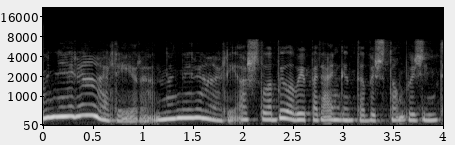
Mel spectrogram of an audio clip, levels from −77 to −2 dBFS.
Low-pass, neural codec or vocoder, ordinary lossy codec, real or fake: 7.2 kHz; codec, 16 kHz, 8 kbps, FunCodec, trained on LibriTTS, 25 frames a second; MP3, 64 kbps; fake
